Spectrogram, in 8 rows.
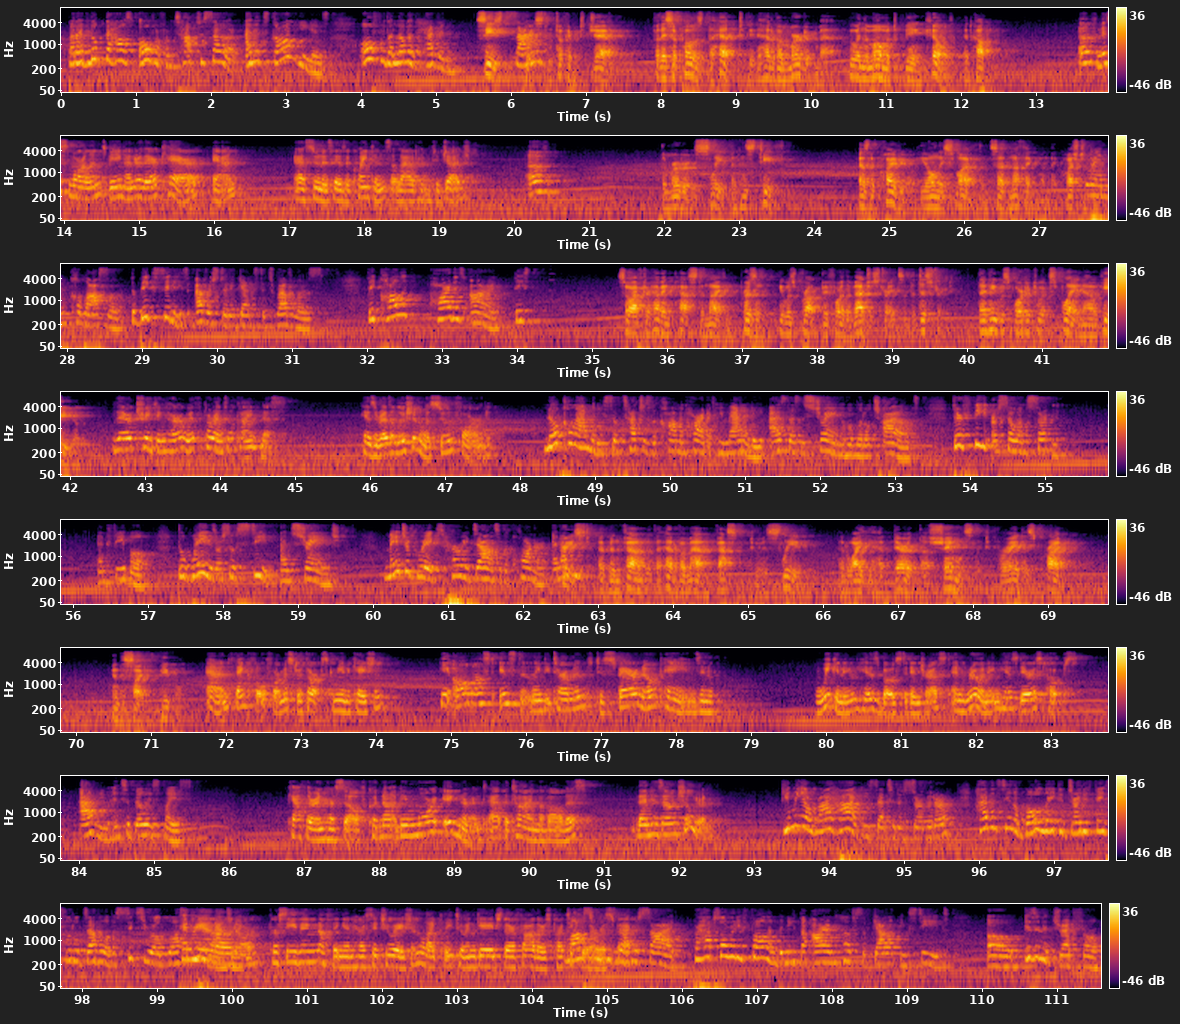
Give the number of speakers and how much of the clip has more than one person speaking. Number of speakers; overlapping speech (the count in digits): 3, about 4%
